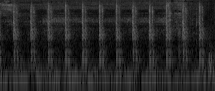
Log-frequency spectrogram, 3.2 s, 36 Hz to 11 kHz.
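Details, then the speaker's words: 5 kW diesel air heater fitted underneath a VW T5 Transporter, on first power-up and purge: light, crisp ticks at about four per second from the dosing pump as it primes fuel through the line. Normal. "You can hear the pump now. And that then just pumped a fuel through."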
